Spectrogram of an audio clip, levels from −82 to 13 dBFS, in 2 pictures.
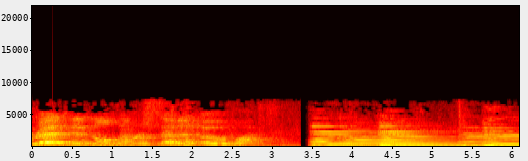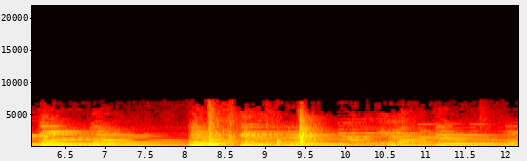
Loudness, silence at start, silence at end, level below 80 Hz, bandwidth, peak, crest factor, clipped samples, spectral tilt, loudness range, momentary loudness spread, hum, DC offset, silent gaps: -16 LUFS; 0 s; 0 s; -52 dBFS; 7.4 kHz; 0 dBFS; 16 dB; under 0.1%; -3.5 dB/octave; 6 LU; 10 LU; none; under 0.1%; 3.35-3.40 s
